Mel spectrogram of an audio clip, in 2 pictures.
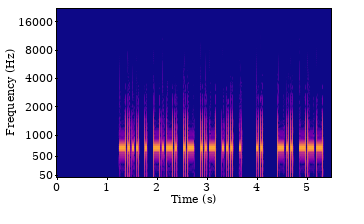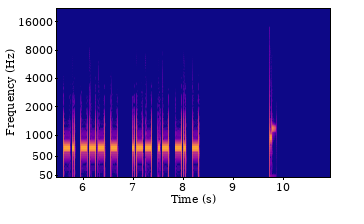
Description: Morse code, heard as a keyed tone, about 28 wpm, 700 Hz. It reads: BECAUSE I DO NOT WANT
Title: Sets of 5 Words Encore 28wpm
